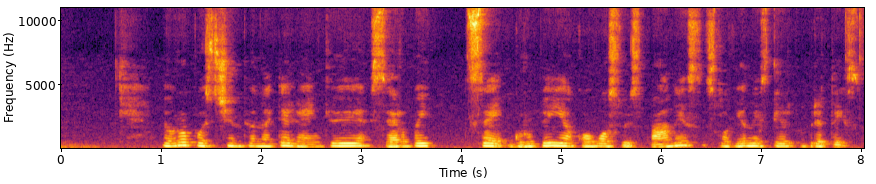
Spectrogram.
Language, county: Lithuanian, Šiauliai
